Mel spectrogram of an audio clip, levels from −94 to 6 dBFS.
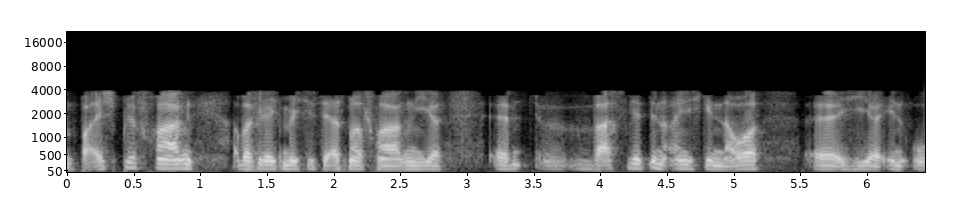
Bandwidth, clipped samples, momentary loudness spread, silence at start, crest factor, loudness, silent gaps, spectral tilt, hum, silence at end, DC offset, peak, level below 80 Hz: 4 kHz; under 0.1%; 8 LU; 0 s; 16 dB; -16 LUFS; none; -11 dB/octave; none; 0 s; under 0.1%; 0 dBFS; -46 dBFS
